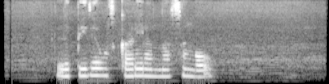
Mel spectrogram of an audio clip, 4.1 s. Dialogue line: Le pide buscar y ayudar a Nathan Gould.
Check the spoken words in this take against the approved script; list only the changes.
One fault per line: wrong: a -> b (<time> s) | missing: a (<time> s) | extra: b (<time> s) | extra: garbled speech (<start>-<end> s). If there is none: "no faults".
missing: ayudar (1.8 s)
